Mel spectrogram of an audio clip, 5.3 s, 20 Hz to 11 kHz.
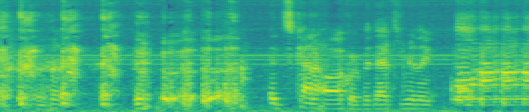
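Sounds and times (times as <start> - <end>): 
person coughing deliberately: 0.0 - 2.5
speech: 2.8 - 5.2.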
